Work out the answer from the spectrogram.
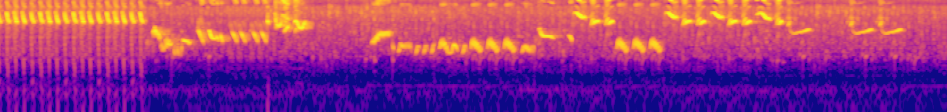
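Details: White-rumped shama song used as a lure to provoke competition birds: a fast buzzy rattle of pulsed notes, then series of quick repeated slurred whistles, each run of the same note given several times before switching.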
